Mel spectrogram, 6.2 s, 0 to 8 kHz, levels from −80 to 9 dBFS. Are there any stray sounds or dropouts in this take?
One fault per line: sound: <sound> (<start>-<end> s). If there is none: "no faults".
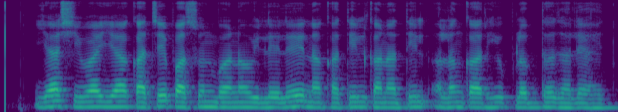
no faults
